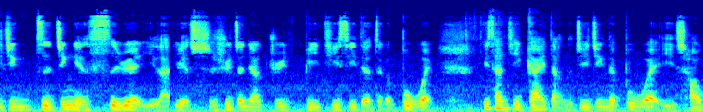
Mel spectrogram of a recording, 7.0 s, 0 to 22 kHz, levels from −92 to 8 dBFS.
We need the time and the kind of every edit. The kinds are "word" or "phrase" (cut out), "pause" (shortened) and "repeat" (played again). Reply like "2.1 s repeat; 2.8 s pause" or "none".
1.7 s word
